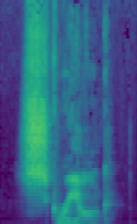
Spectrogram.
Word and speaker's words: Skreeeonk: Yeah because it's sort of described as disyllabic, which like as opposed to monosyllabic. There's definitely two syllables, and the way in like Godzilla comics, it's the onomatic payer is S-K-R-E-E-E-O-N-K, Skreonk.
